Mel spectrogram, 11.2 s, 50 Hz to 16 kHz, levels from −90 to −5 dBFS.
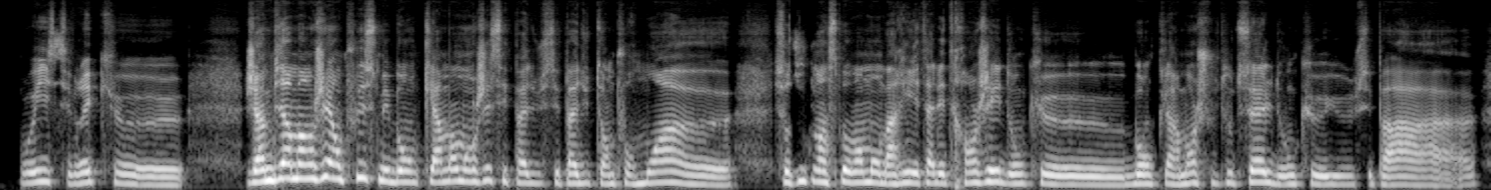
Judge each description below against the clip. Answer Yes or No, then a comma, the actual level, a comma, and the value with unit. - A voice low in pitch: No, high, 190 Hz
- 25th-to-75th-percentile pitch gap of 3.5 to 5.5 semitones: Yes, average, 3.8 semitones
